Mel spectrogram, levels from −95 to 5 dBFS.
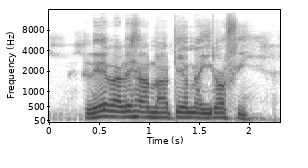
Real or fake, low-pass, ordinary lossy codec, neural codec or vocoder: fake; 14.4 kHz; none; codec, 32 kHz, 1.9 kbps, SNAC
